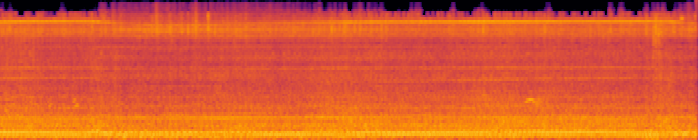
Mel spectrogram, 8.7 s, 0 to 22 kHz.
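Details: Arriva North West 3008 (MX59AAY) VDL SB200 bus diesel under full-throttle thrash, recorded December 2017: labouring hard under load with uneven, lumpy low drone, engine misfiring.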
